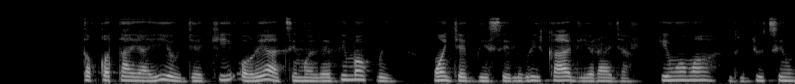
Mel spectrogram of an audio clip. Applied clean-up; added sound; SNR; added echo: neural mask model DeepFilterNet 3.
